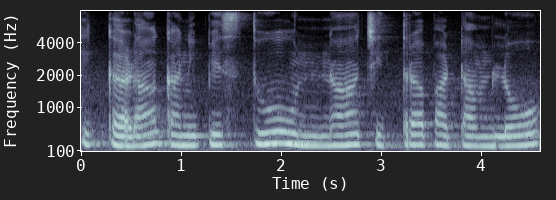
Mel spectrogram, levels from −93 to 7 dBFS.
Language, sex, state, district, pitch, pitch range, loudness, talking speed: Telugu, female, Andhra Pradesh, Sri Satya Sai, 215 Hz, 205-225 Hz, -17 LUFS, 65 wpm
